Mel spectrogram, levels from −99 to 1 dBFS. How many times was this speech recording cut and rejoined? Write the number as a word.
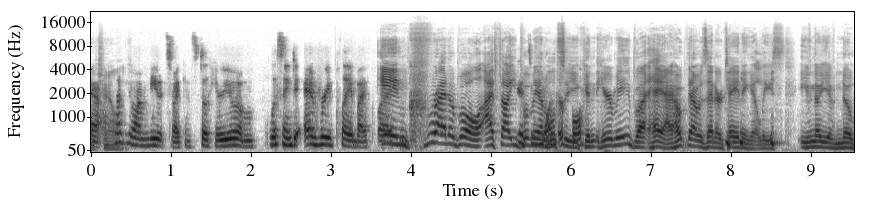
zero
